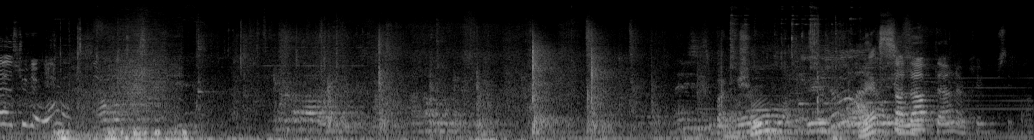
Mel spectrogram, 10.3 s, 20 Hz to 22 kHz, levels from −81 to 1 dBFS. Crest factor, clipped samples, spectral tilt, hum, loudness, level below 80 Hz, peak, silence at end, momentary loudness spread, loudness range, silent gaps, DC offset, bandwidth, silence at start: 20 dB; under 0.1%; -5.5 dB/octave; none; -34 LUFS; -38 dBFS; -14 dBFS; 0 s; 17 LU; 8 LU; none; under 0.1%; over 20 kHz; 0 s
